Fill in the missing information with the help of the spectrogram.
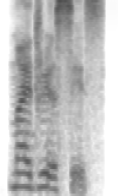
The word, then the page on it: mydriasis: Indian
